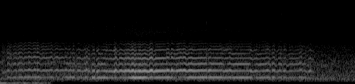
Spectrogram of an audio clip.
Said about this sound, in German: Darin hunderte kleine Anopheles-Mücken.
